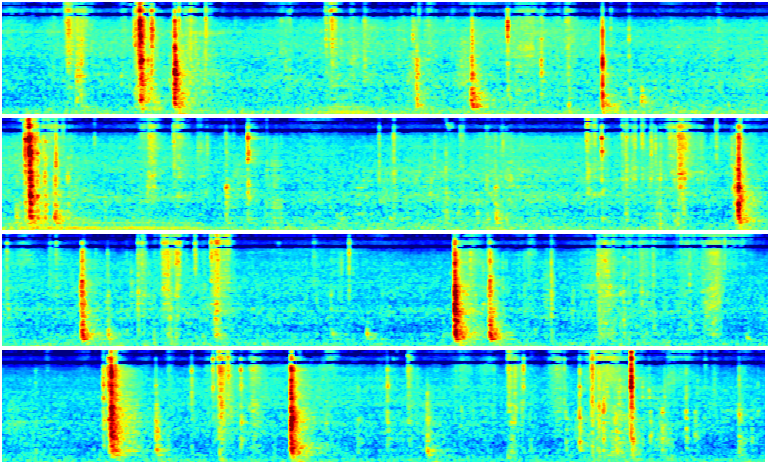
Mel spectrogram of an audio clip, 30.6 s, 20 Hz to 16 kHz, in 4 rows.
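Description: A dozen or so sharp metallic clicks and clunks at irregular intervals, the loudest about eight seconds in and again about twenty seconds in, from hands working around the magneto of a 1922 Mack AB truck engine while it is turned over by hand.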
